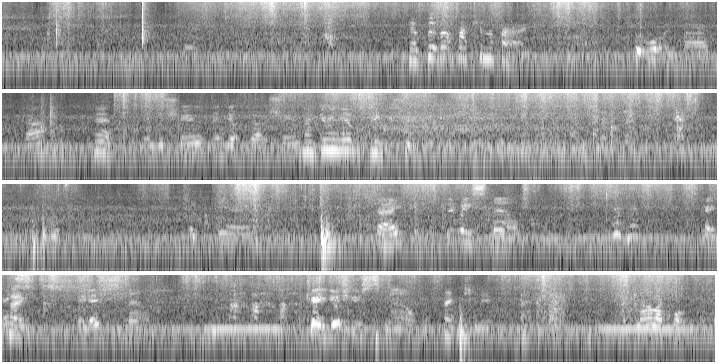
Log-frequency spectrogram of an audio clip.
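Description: A bus engine idles with a steady low hum close by.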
